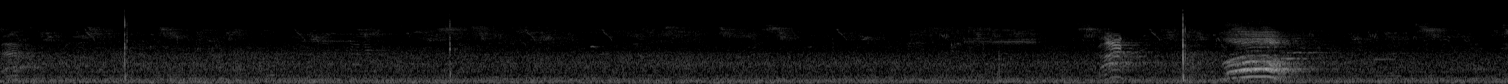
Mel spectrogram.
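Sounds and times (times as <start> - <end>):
birds chirping: 0.0 - 15.0
baseball smacking into leather glove: 1.2 - 1.5, 11.8 - 12.1.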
